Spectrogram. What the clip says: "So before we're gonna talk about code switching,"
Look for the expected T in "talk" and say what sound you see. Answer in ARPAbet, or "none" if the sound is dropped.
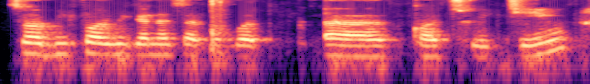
S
